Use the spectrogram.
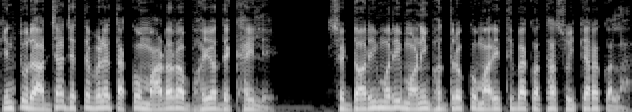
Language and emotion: Odia, neutral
